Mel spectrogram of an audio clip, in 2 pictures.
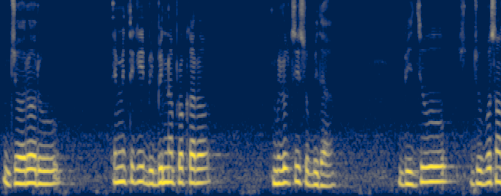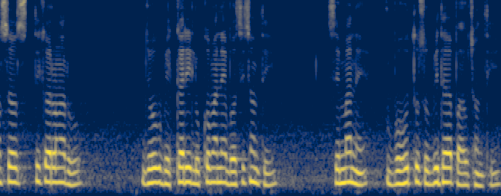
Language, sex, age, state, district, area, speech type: Odia, female, 30-45, Odisha, Kandhamal, rural, spontaneous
